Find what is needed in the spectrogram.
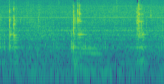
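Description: Flat dried poppadom pellets sizzling in a small saucepan of hot oil, a steady fizz with two sharp pops, one just after the start and one about a second in. The oil is hot enough to start puffing the pellets up into balls.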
